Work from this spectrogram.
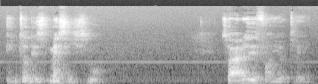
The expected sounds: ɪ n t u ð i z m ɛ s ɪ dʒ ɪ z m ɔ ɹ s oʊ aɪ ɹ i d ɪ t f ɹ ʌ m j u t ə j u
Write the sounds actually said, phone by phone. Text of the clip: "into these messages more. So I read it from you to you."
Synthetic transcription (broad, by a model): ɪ n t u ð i s m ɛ s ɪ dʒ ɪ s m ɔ s oʊ aɪ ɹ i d ɪ t f ɹ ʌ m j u t ə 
